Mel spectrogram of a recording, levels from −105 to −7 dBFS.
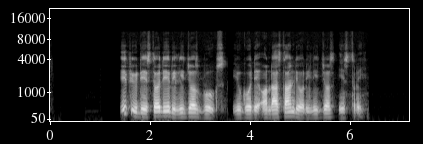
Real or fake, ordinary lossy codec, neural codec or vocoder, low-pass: real; none; none; none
